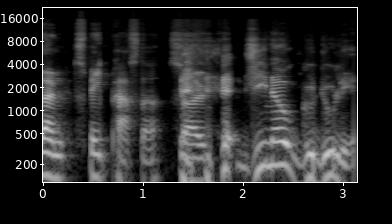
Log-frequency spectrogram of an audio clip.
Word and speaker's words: Guidugli: And then you've got, I can't pronounce his name, but your offensive coordinator, Gino Gudaligui. Gino Guidugli. He's a former Bearcat quarterback. I don't speak pasta, so Gino Guidugli.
